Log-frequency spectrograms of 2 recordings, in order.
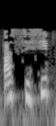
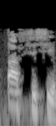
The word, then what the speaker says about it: ас-Сиси: Наш герой, Абдель-Фатах Саид Хусейн Халил ас-Сиси, а именно ас-Сиси произносится по-русски, потому что по правилам арабской филологии... – Ну, по-арабски ас-Сиси, потому что «с» — это солнечный харф, артикль редуцируется, харф удвояется. Правильно, ас-Сиси.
